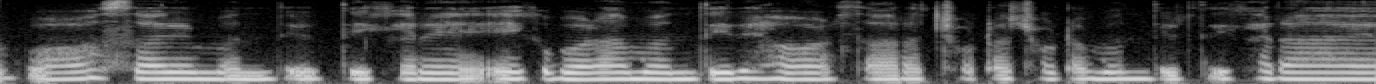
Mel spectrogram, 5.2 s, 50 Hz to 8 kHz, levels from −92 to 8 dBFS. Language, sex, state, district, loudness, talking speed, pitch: Hindi, female, Jharkhand, Deoghar, -13 LUFS, 210 wpm, 235 Hz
